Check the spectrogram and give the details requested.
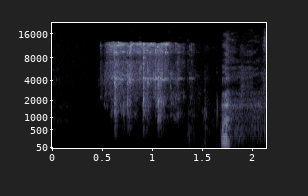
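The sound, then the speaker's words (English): Metal chains clank and rattle in a busy jangling burst for about a second, followed by a single heavier clunk, fairly loud with no voices, used as a quiz buzzer. “the clanky chains.”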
